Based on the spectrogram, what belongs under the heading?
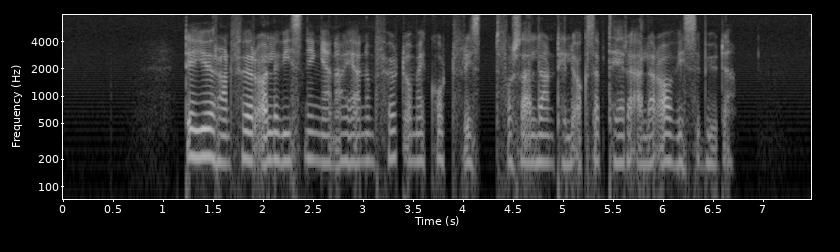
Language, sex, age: Norwegian, female, 27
